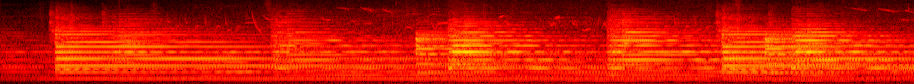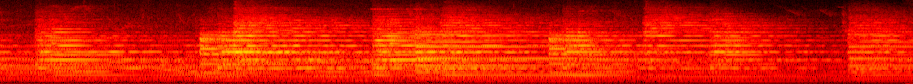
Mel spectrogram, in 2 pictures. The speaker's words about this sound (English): Munster is a town where you often hear a chorus of church bells.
